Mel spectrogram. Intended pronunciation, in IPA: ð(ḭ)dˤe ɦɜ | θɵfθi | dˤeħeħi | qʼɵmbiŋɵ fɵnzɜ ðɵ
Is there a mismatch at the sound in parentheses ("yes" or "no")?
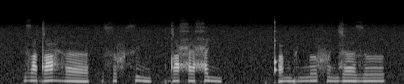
yes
